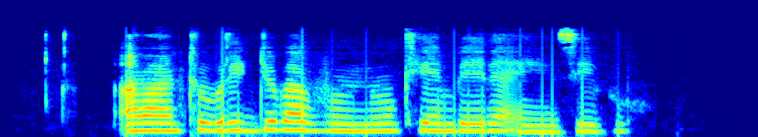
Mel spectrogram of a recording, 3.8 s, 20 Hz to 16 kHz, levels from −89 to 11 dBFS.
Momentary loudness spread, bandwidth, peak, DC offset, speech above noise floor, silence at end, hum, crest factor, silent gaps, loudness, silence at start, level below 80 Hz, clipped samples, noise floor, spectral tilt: 20 LU; 7.6 kHz; -2 dBFS; under 0.1%; 54 dB; 0.65 s; none; 22 dB; none; -22 LUFS; 0.6 s; -54 dBFS; under 0.1%; -76 dBFS; -5 dB/octave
